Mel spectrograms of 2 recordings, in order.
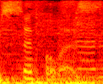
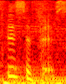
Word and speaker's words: Sisyphus: I called him Syphilis, like the disease. And I said that full confidence. Girl, it's not even, there's no L.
